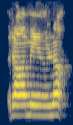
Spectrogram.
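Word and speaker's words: rāmeṇa: The tongue should hit the roof, okay? Ramena, na.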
